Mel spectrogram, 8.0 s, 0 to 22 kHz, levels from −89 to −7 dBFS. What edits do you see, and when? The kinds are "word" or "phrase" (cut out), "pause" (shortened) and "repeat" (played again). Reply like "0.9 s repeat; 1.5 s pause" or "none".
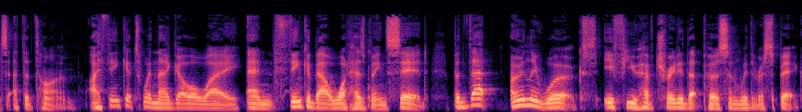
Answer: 5.4 s word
